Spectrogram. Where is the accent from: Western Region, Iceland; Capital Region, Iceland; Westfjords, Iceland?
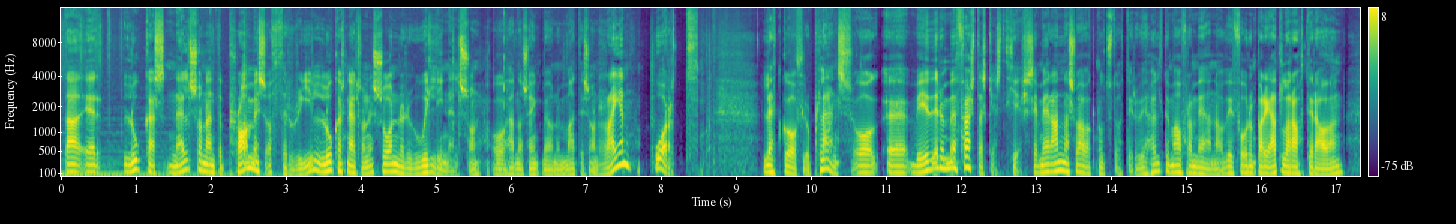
Capital Region, Iceland; Reykjavík; Því ég kem úr Vestubænum og, og bjó lengi út á Granda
